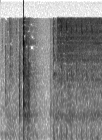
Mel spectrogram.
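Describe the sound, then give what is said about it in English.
The dial of an old corded rotary telephone turns as an area code is dialed: a sharp click, a brief pause, then a steady buzzing whir of rapid mechanical clicks as the dial spins back, with no talking. “If you wanted to call someone, you didn't just touch their picture. You had to dial, the area code.”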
